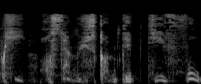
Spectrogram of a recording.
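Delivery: muffled, hushed, breathy, smothered whisper. Squashed against a wall, he answers the question: completely muffled voice. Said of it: "d'une voix complètement étouffée".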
